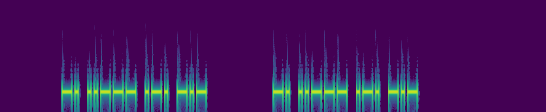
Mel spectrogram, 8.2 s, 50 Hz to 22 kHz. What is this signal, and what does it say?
Morse code, heard as a keyed tone, about 25 wpm, 700 Hz. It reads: N2RK N2RK
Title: USA Call Signs - 4 Characters - Repeated 2x - 25wpm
